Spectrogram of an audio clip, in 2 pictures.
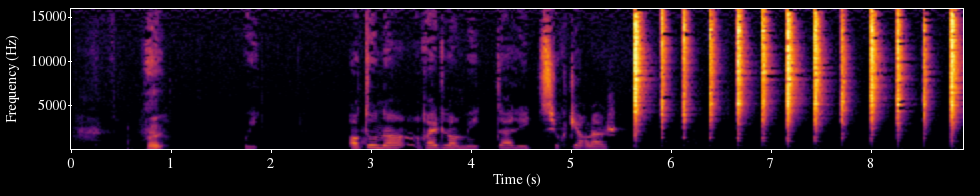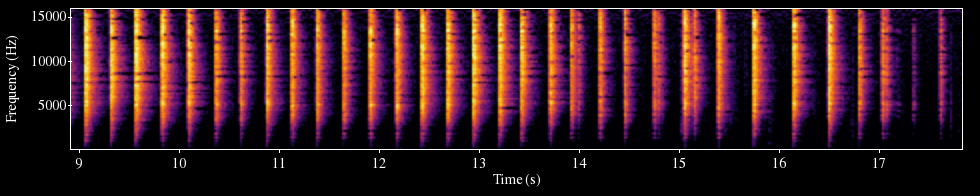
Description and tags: Sounds from objects that are beloved to the participant pupils at La Roche des Grées school, Messac. The source of the sounds has to be guessed.
France, messac, mysounds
